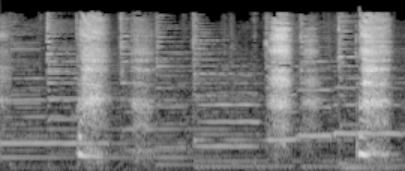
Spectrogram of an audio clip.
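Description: A woman crying, with a few sharp, breathy gasping sobs breaking out between quieter whimpers, over soft sustained low tones.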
